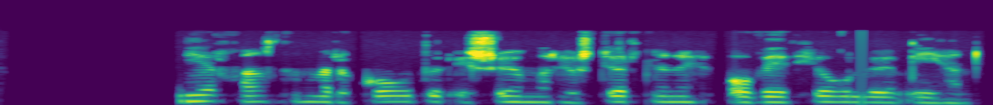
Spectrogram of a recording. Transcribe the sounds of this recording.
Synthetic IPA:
mjɛɾ̥fanst̪hanvaːɾakoːwðʏɾisœːmaɾ̥jawst̪jœɾt̪̚nʏnːɪɔɣvɪðhjoːwlʏʏmʔiɦanː

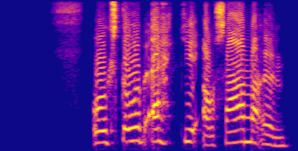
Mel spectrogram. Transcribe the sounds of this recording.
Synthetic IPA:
ɔɣst̪oːwðɛhcɪʔawsaːmaʔʏm

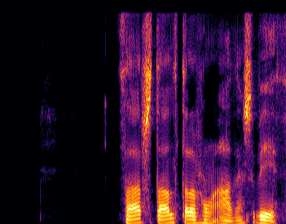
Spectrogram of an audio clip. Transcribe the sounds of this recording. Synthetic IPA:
θaɾ̥st̪alt̪ɾaɾ̥hunʔa̰ːðejnsvɪθ

